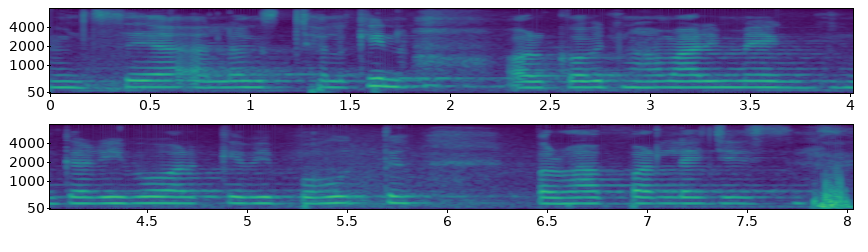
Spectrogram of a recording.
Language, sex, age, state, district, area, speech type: Maithili, female, 18-30, Bihar, Samastipur, urban, spontaneous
